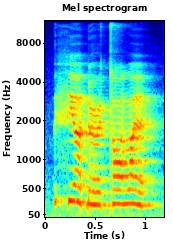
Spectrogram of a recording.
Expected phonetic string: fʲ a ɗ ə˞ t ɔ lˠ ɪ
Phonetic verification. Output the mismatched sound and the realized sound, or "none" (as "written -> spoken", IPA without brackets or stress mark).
a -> ʌ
